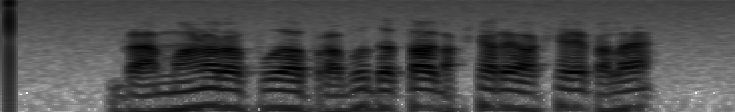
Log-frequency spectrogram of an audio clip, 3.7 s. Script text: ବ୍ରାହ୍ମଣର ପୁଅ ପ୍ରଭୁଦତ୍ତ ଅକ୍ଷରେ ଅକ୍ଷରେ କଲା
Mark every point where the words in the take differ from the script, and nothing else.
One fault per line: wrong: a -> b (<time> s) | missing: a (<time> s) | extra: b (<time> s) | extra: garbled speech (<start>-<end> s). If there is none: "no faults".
no faults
